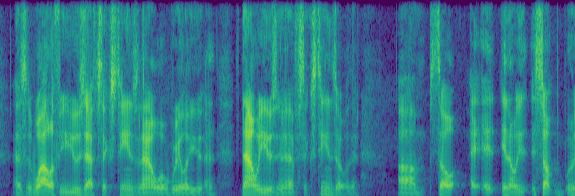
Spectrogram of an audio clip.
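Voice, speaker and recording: With a New York accent, a man speaks in a very clean recording against a silent background. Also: medium pitch for a man, ordinary pitch variation, moderate pace. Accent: New York City. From New York City, Queens. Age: 60s. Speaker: radio and TV talk show host. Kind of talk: casual interview about politics. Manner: halting, many restarts and fillers.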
